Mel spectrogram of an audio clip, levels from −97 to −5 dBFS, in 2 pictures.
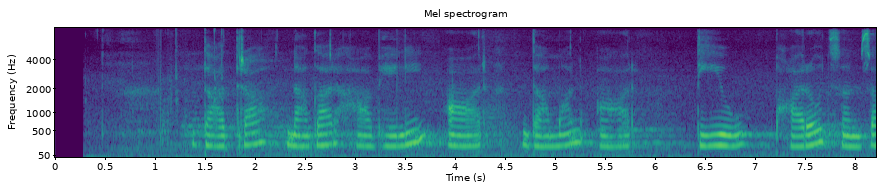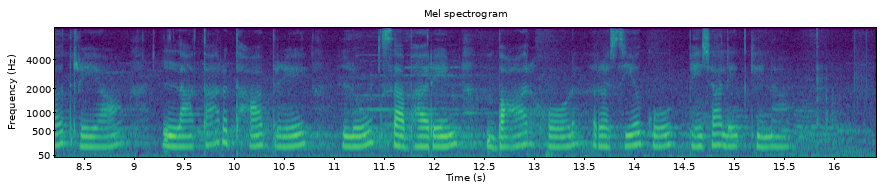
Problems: background sounds at intervals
